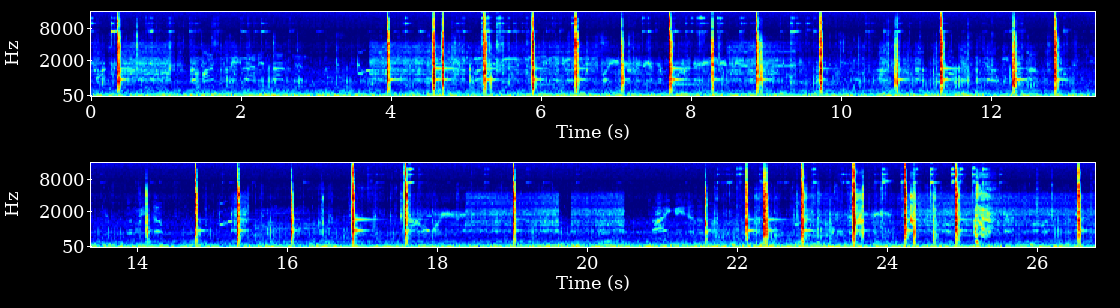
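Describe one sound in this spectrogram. Loose things in the car knock and rattle sharply over bumps.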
